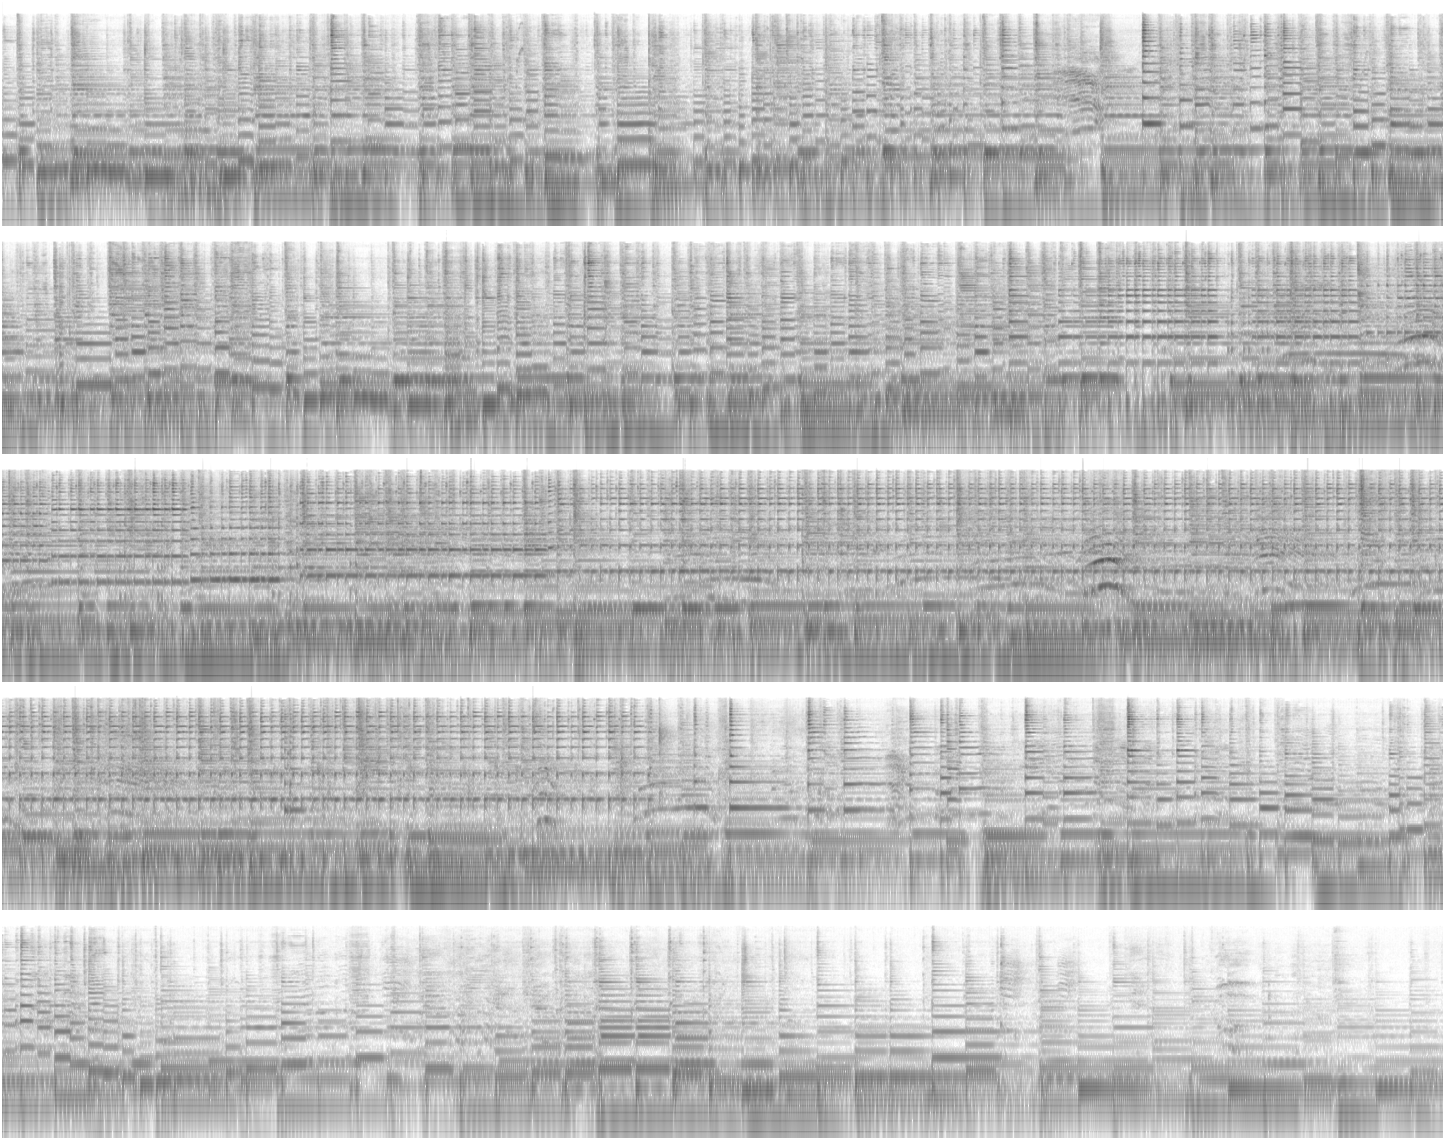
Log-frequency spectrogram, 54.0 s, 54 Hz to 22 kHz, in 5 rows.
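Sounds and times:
plucked guitars playing ballad: 0:00.0 - 0:54.0
long held high note: 0:20.4 - 0:37.8.

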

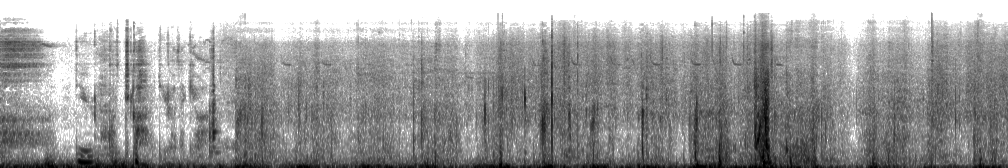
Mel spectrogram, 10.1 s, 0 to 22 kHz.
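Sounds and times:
man's breathy whispered voice: 0:00.0 - 0:02.2.

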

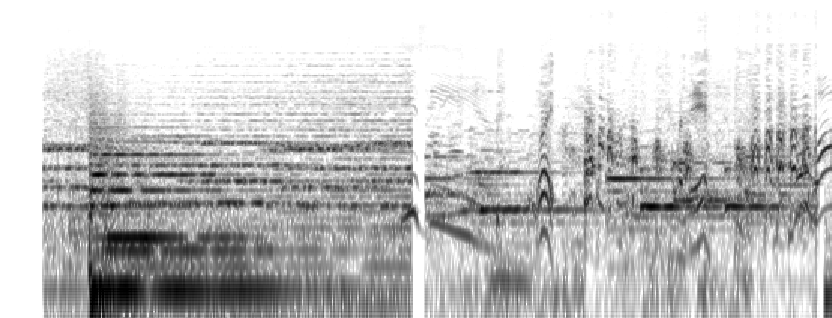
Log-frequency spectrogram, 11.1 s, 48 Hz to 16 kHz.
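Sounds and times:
background music tone: 0:00.6 - 0:11.0
dog barking and yipping: 0:07.5 - 0:11.0.

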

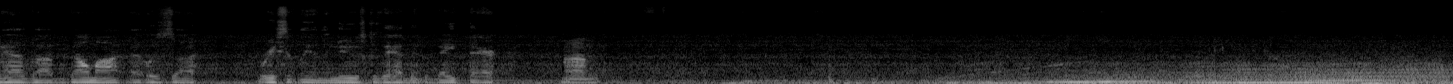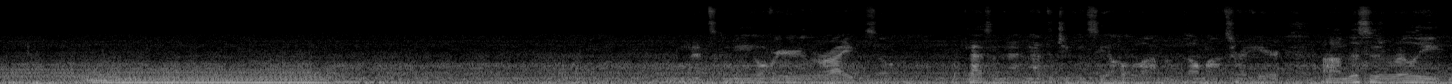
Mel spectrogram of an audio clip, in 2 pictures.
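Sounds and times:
engine hum: 0:00.0 - 0:29.0
faint electric whine: 0:00.0 - 0:29.0
road noise: 0:00.0 - 0:29.0.

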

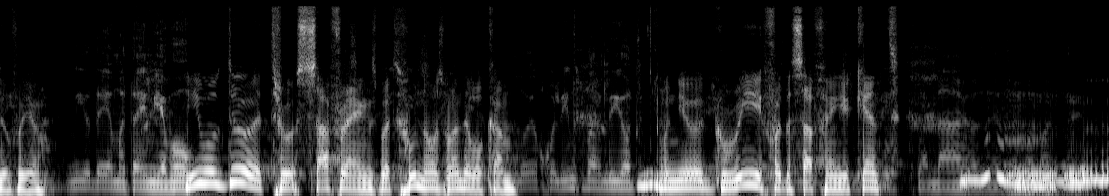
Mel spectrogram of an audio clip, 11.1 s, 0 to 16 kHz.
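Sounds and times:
person saying uhh: 0:06.4 - 0:06.8, 0:09.6 - 0:11.0.

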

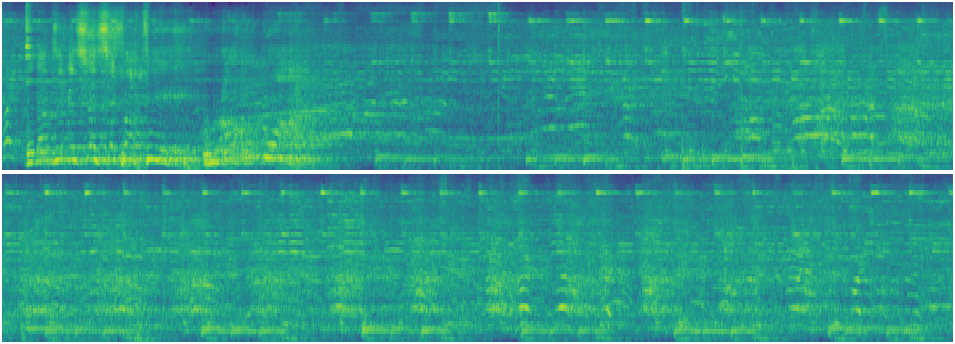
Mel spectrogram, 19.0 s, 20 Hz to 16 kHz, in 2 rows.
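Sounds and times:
background music: 0:00.0 - 0:19.0
crowd cheering and shouting: 0:00.0 - 0:19.0.

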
